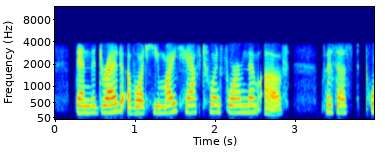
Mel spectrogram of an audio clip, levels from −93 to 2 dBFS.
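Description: No faults audible; the speech sits in a normal G.711 telephone band of 300 Hz to 3.6 kHz, with nothing above 3.8 kHz.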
